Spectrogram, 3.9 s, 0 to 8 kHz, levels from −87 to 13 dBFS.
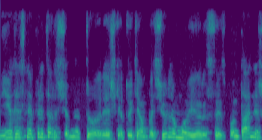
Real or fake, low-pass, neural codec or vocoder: real; 7.2 kHz; none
